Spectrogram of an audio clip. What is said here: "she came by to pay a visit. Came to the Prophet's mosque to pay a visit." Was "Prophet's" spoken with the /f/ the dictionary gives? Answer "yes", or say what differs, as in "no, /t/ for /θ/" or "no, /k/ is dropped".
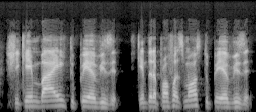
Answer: yes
